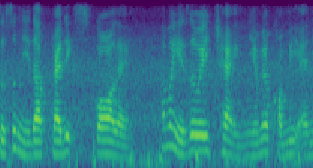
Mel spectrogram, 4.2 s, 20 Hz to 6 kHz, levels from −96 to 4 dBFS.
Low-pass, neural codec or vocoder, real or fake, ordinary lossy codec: 5.4 kHz; none; real; Opus, 64 kbps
